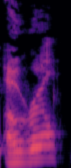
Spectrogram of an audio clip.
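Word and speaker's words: Auril: Fun fact, it's actually Oriel. – Oriel. That's a good point. – According to the pronunciation guide, they put one in here. Good for them. – Yeah, it's O-H-R-E-E-L.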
